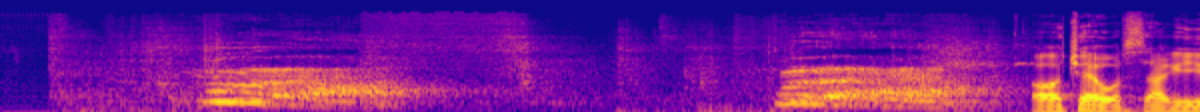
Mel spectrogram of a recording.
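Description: A man groans loudly with strain.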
